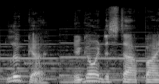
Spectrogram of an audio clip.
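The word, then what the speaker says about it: Lucca: It's not Lucha or Luca, it's Luca. Because in the Japanese version, her name only has one C. So it'd actually be pronounced more like Ruka. But here in the States, we're just gonna say Luca. Because they intended for it to be an L.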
